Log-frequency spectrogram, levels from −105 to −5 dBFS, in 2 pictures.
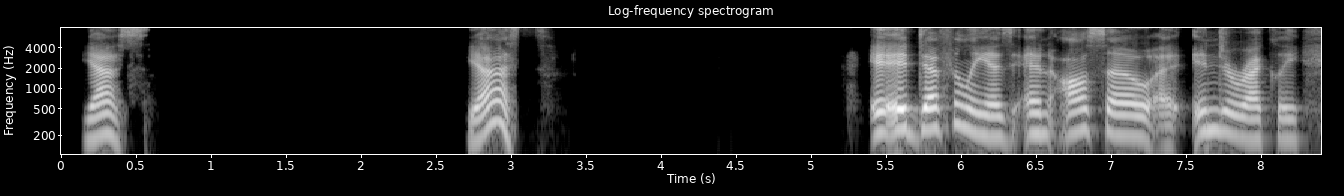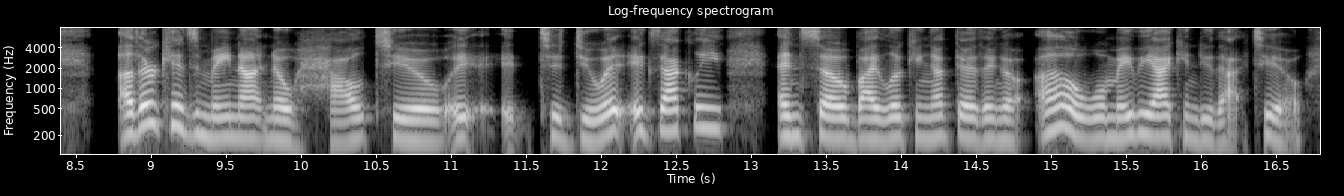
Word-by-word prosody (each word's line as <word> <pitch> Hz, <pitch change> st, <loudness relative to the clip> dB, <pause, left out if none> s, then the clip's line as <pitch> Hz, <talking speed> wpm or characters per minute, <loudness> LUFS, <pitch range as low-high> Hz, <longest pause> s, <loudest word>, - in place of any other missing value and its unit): Yes. 195 Hz, +4 st, 0 dB, 2.1 s
Yes. -, -, +3 dB, 2.3 s
I -, -, +4 dB
it -, -, +9 dB
definitely 255 Hz, -3 st, +4 dB
is, 190 Hz, -1 st, +1 dB
and, 215 Hz, +1 st, -1 dB
also, 215 Hz, -3 st, +2 dB
uh, -, -, -3 dB
indirectly, 175 Hz, -7 st, -1 dB, 0.5 s
other 270 Hz, +9 st, +4 dB
kids 275 Hz, -7 st, -3 dB
may 185 Hz, -2 st, -3 dB
not 180 Hz, -1 st, +2 dB
know 170 Hz, -1 st, -1 dB
how 165 Hz, +4 st, -6 dB
to 170 Hz, -3 st, -2 dB
eh 380 Hz, -, -2 dB, 0.2 s
eh, 440 Hz, -, -10 dB, 0.2 s
to 190 Hz, -2 st, -6 dB
do 170 Hz, -1 st, -6 dB
it 480 Hz, -, +2 dB
exactly, 255 Hz, -, -1 dB, 0.3 s
and 195 Hz, 0 st, -1 dB
so 185 Hz, -3 st, +2 dB
by 175 Hz, 0 st, 0 dB
looking 185 Hz, +1 st, -5 dB
up 190 Hz, 0 st, -4 dB
there, 185 Hz, -2 st, -1 dB
they 175 Hz, +1 st, -4 dB
go, 170 Hz, -1 st, -6 dB
"Oh, 250 Hz, -1 st, +1 dB
well, 180 Hz, 0 st, -5 dB
maybe 200 Hz, +3 st, -3 dB
I 195 Hz, -, +4 dB
can 195 Hz, -1 st, -15 dB
do 175 Hz, -, -9 dB
that, 160 Hz, -, -9 dB
too." 475 Hz, +5 st, -6 dB
195 Hz, 140 wpm, -24 LUFS, 180-240 Hz, 2.3 s, it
